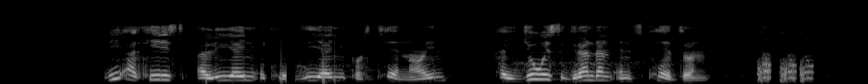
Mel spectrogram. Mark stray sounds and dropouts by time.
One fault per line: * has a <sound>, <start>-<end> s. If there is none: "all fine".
* has a dropout, 2.9-3.0 s
* has a laugh, 7.6-8.1 s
